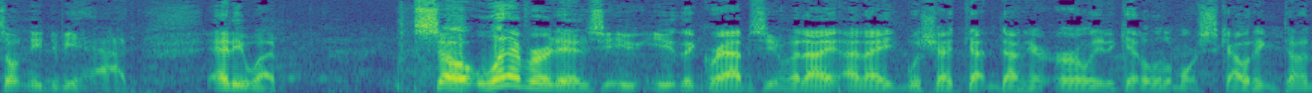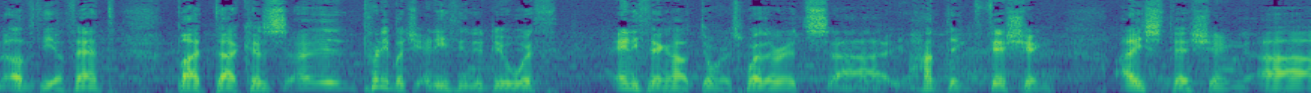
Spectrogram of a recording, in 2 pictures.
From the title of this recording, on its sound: Live at The Sportsmen Show!!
